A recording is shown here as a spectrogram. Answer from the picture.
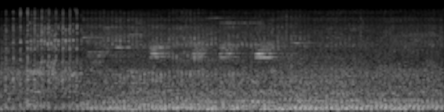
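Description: Steady din of many small engines running together under the bustle of a crowd. A few faint, short high tones come through about halfway.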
